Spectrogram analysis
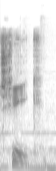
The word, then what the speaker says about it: chic: Chic is a French word, pronounced chic, that roughly translates to fashionable. But when referring to a young woman, the word you want is chick.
